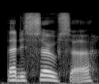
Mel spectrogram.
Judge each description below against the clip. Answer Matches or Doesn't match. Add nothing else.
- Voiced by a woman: Matches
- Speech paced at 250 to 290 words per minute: Doesn't match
